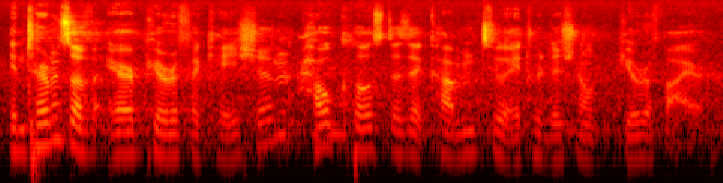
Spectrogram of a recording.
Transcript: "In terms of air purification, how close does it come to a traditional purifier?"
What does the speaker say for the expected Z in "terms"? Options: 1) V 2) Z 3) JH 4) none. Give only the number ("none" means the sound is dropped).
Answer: 2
